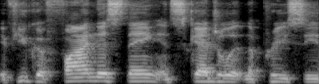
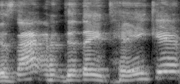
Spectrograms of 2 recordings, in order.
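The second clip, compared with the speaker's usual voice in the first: deliberately irritating put-on voice, high-pitched and loud; 7 semitones higher, 5 dB louder than usual. Acting out a scene about a missing cup: annoying Richard Petty voice. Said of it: "I'm trying to make him really annoying".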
